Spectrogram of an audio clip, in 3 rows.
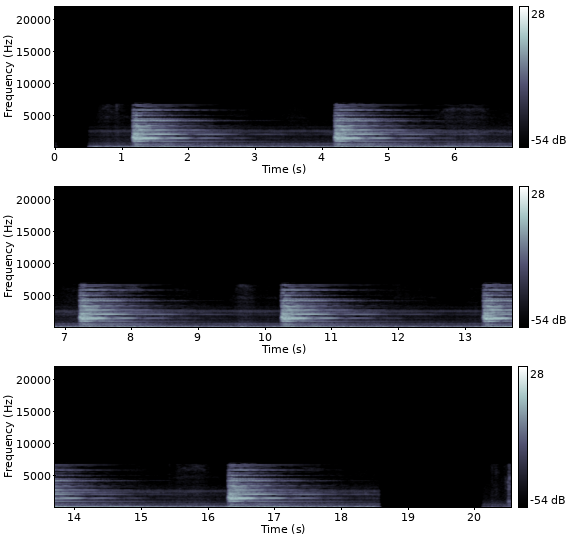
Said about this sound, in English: The service began at 6 o'clock p.m., after the tolling of the church bell.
